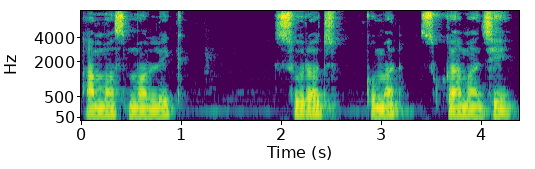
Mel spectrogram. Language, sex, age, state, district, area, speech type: Odia, male, 18-30, Odisha, Kandhamal, rural, spontaneous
